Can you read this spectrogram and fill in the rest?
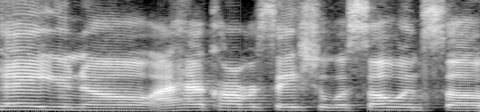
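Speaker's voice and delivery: plain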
